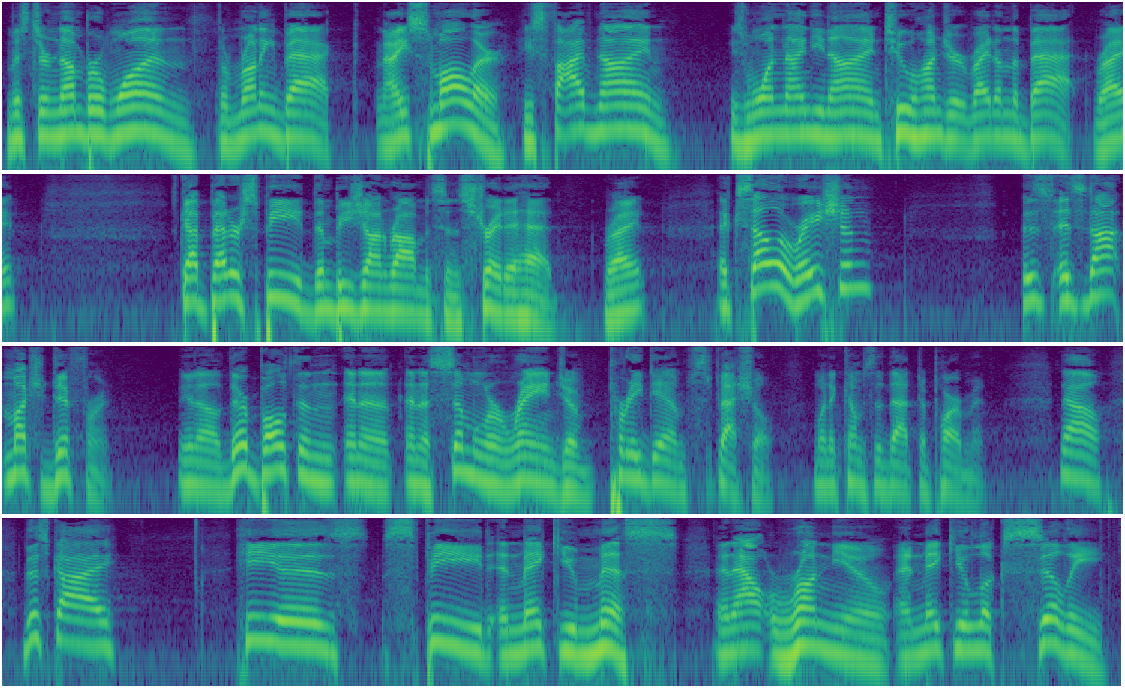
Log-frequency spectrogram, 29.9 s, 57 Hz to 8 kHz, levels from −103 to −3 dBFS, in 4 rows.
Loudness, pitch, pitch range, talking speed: -28 LUFS, 150 Hz, 130-180 Hz, 155 wpm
